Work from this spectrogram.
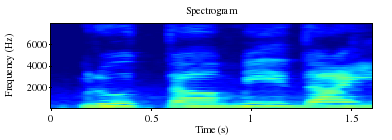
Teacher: ధర్మ్యా మా plus యా మ్యా ధర్మ్యా మృతమిదై దా తర్వాత అనుస్వర ఉచ్చారణ అక్కడ యా కింద పలుకుతాం. హా యా మృతమిదై కొంచెం ముక్కుతో పలికినట్టు పలకాలన్నమాట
